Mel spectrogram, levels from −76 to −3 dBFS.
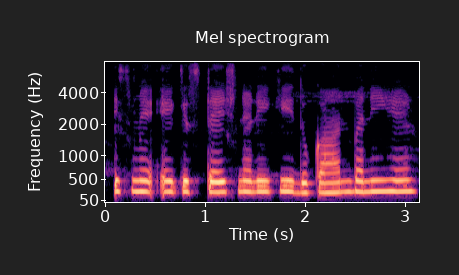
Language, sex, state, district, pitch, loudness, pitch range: Hindi, female, Madhya Pradesh, Bhopal, 230 Hz, -14 LUFS, 225-235 Hz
